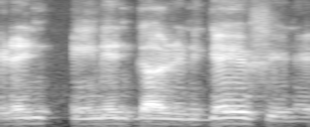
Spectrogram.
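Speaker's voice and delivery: rough, creaky, rasping character voice. Answering a chat request to do Sling Blade: Sling Blade impression. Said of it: "My Sling Blade impression".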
